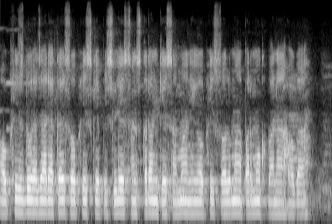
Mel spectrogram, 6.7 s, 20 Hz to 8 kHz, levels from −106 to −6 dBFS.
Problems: constant background noise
